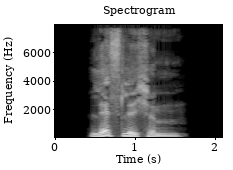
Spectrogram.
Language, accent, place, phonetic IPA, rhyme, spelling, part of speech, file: German, Germany, Berlin, [ˈlɛslɪçm̩], -ɛslɪçm̩, lässlichem, adjective, De-lässlichem.ogg
- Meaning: strong dative masculine/neuter singular of lässlich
